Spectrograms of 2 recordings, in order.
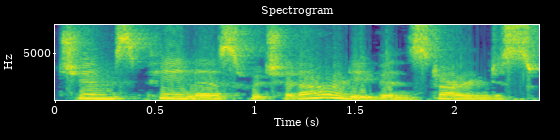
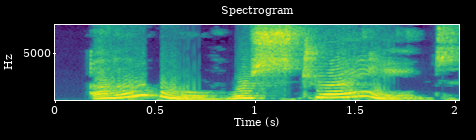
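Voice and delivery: all-innocence, high, lilting sing-song tone; 6 semitones higher than usual. A narrator reads Mrs. Johnson replying to Jim, innocently. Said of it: "Mrs. Johnson said innocently".

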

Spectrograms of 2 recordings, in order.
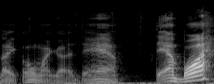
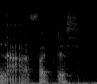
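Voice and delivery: low, hushed, dismissive whisper. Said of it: "I was like".

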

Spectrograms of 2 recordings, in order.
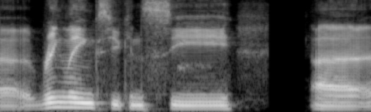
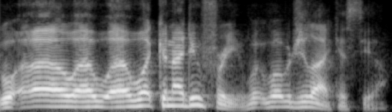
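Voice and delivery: stammering, stuttering, much higher in pitch; 7 semitones higher, 6 dB louder than usual. Voicing a character in the scene, stammering. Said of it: "He's like stammering".

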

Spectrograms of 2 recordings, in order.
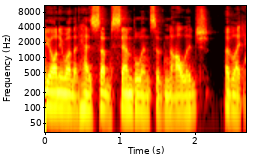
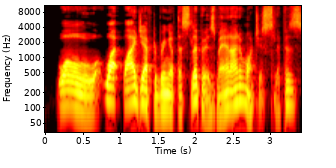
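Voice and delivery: improvised goblin character voice; 2 semitones higher than usual. Improvising a goblin character on the spot; made-up goblin voice. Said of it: "we're not going to do this voice. This is not what a goblin sounds like".

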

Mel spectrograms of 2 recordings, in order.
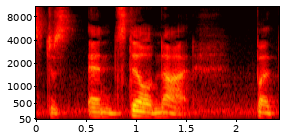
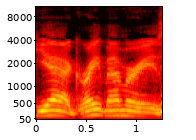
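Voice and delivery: plain

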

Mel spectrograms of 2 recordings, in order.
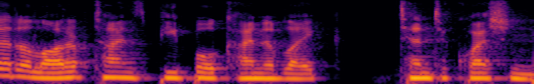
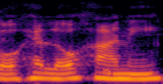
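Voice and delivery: put-on bad Mexican accent. Speaker showing how people expect Latin people to talk, in a bad Mexican accent. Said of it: "Like Mexican, yes, with a bad accent".

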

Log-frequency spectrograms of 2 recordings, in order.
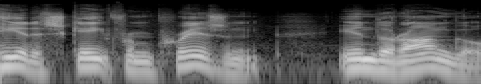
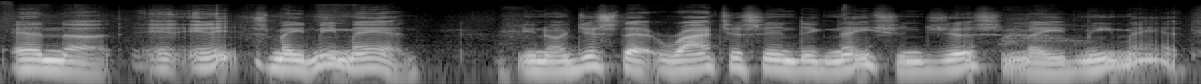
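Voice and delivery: ordinary talk, nothing marked

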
